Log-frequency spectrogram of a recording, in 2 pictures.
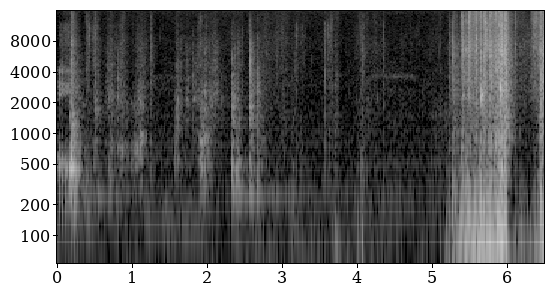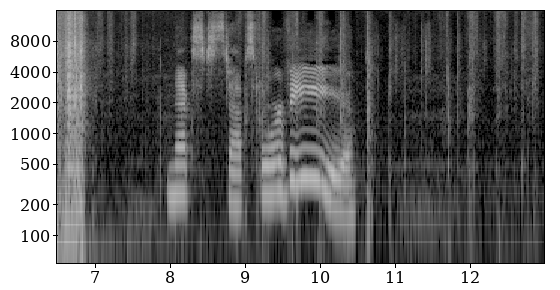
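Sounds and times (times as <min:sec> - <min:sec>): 
deck of cards being handled and cards pulled: 0:05.2 - 0:07.6, 0:09.0 - 0:12.9
speech: 0:08.0 - 0:10.6.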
